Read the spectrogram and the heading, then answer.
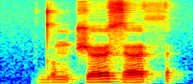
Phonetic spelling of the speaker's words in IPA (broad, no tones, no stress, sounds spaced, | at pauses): d̪ o ŋ t͡ʃ œ z ɐ θ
